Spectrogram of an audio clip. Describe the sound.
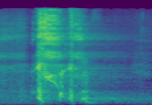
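A short fit of coughing: one sharp, loud hack followed quickly by a few smaller, rougher coughs, then quiet.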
